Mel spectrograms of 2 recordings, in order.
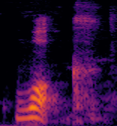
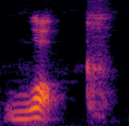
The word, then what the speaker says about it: walk: know China walk the rest and yes duh walk walk listen whoa look it's like saying the K sound at the end walk walk there you go okay those are perfect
